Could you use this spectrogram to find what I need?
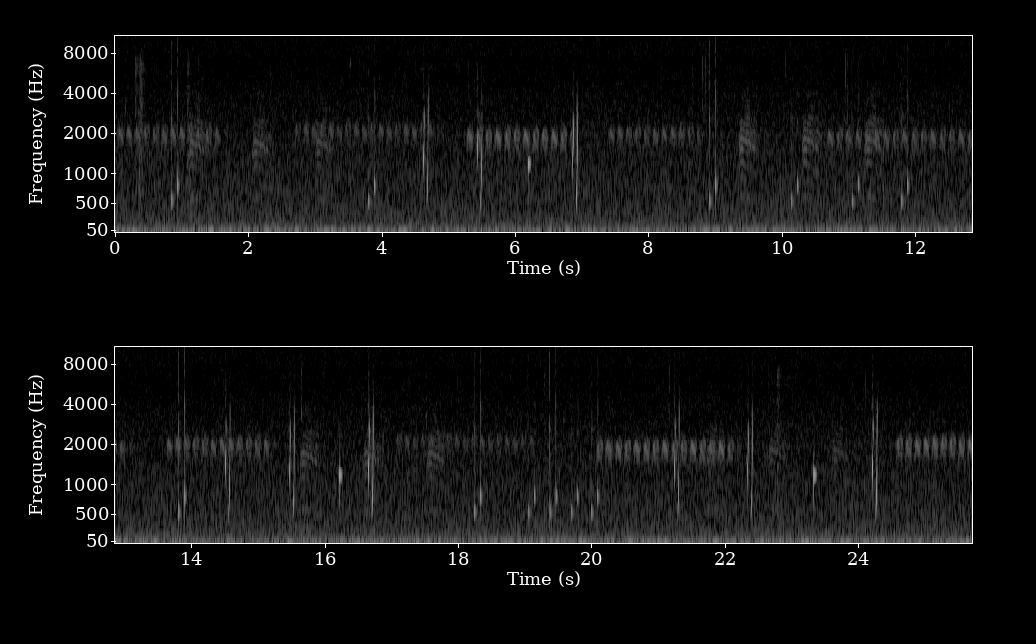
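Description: Short electronic blips and clicks sound as menu items are chosen.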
